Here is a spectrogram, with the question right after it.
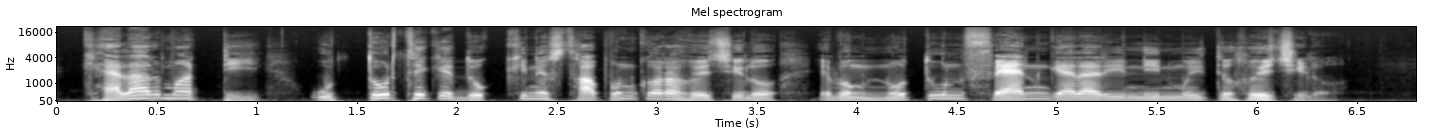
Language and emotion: Bengali, neutral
